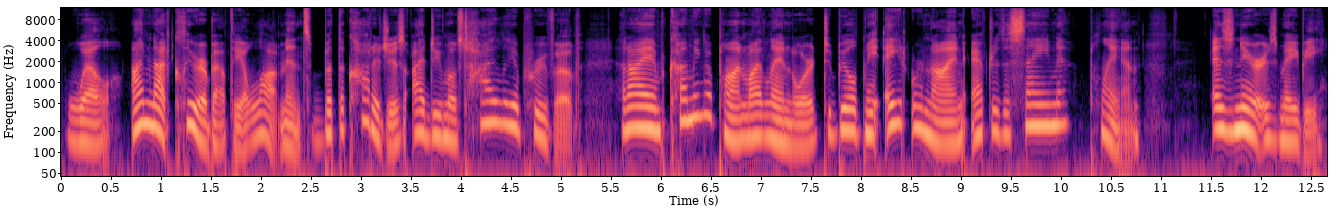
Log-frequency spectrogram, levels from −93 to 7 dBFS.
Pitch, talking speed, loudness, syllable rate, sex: 180 Hz, 180 wpm, -18 LUFS, 4.5 syllables/s, female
